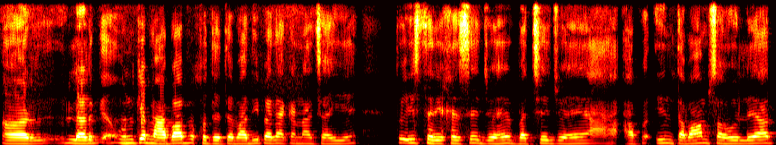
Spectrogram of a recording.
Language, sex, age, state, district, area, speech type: Urdu, male, 30-45, Telangana, Hyderabad, urban, spontaneous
